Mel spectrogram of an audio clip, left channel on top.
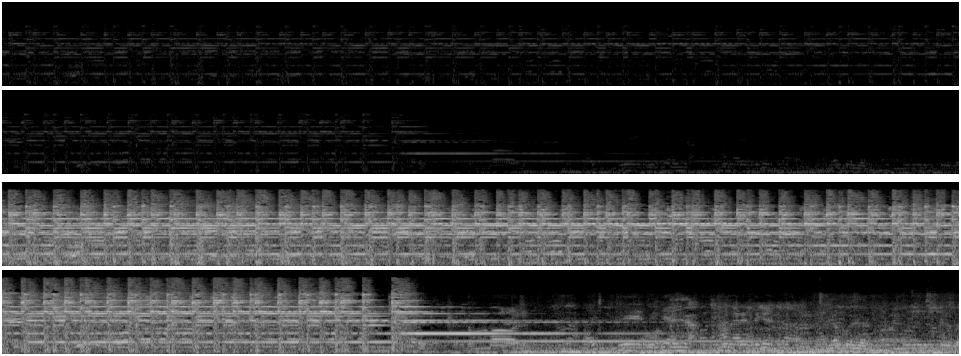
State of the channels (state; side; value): quieter; left; 34.6 dB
